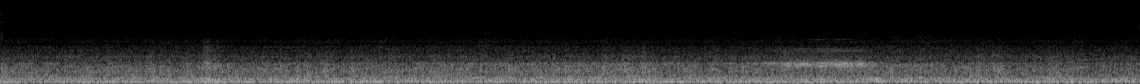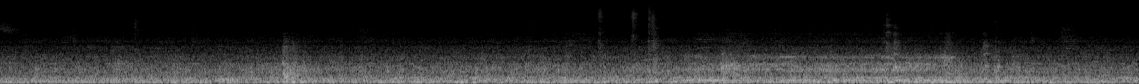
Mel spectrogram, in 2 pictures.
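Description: Passenger train running along the line, heard from inside the driver's cab: a steady rumble of wheels on rail, with a few sharp clicks and two brief whining tones, one about a third of the way in and one near the end.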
